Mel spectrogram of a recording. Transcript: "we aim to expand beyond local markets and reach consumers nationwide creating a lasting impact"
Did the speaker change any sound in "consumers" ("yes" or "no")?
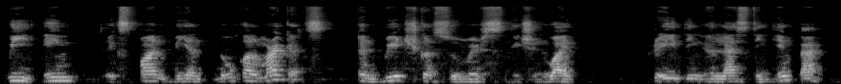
yes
